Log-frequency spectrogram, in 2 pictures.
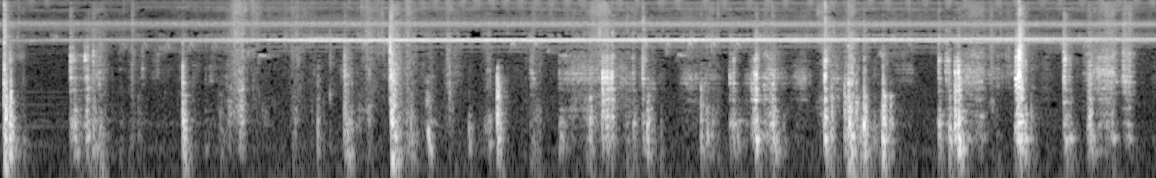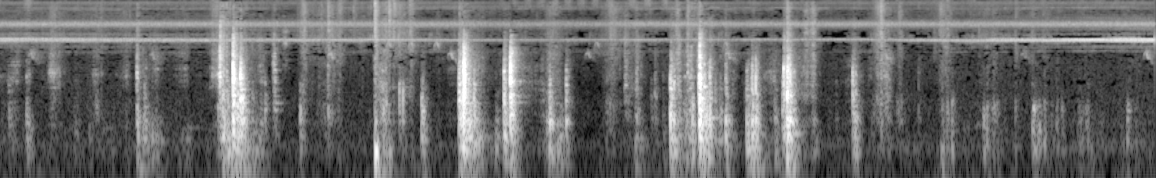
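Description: Scrap building-timber offcuts knocking and clattering against each other as they are handled, sorted and stacked: irregular wooden knocks, loudest in a few clusters in the second half. Insects drone steadily and high-pitched behind them.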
